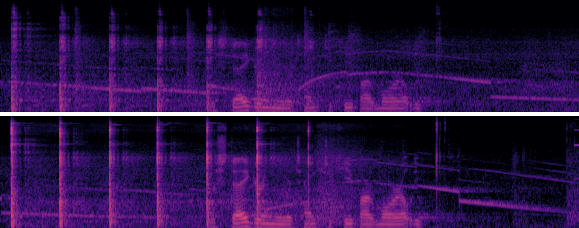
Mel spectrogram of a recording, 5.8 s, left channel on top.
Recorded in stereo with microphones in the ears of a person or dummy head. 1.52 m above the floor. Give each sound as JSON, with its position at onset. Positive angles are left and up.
{"t": 0.1, "sound": "hammering", "side_deg": -55, "distance_m": 0.8}
{"t": 2.1, "sound": "a man speaking", "side_deg": -45, "distance_m": 0.6}
{"t": 4.3, "sound": "a crack", "side_deg": -60, "distance_m": 2.5}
